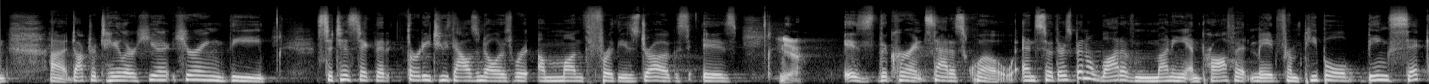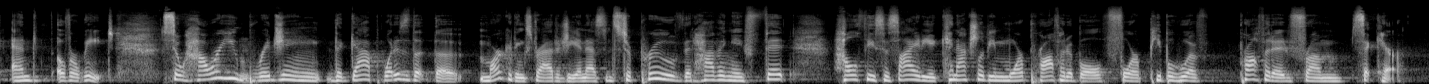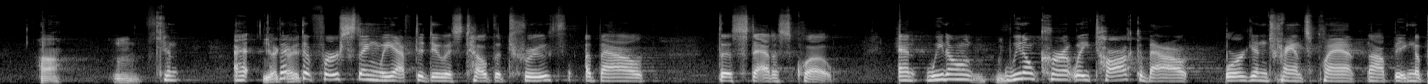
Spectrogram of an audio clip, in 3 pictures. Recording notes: In this Q&A session during this year’s Abundance360 summit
